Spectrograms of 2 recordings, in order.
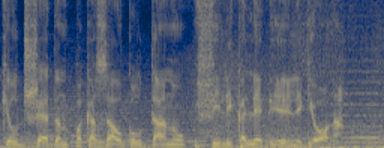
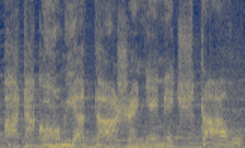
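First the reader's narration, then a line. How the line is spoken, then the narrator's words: Whisper. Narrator (Russian): прошептал Гул'дан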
